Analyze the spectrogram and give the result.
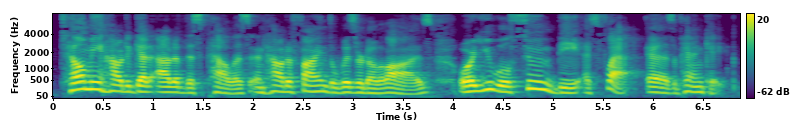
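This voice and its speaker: A man's voice: fairly high pitch, animated, normal speed. A man voicing a determined, weary yet bold traveling wizard in a storybook reading. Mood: threatening.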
